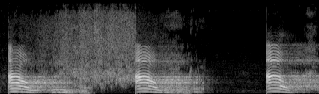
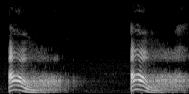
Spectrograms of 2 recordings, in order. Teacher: your lips actually change from a neutrally open position to a slightly rounded position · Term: ow sound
